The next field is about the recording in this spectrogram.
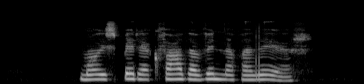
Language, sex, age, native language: Icelandic, female, 13, Icelandic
